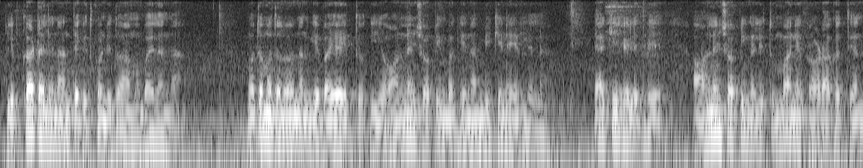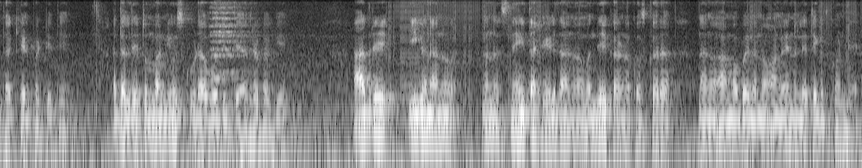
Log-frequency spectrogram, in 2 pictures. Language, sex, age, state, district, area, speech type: Kannada, male, 18-30, Karnataka, Shimoga, rural, spontaneous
